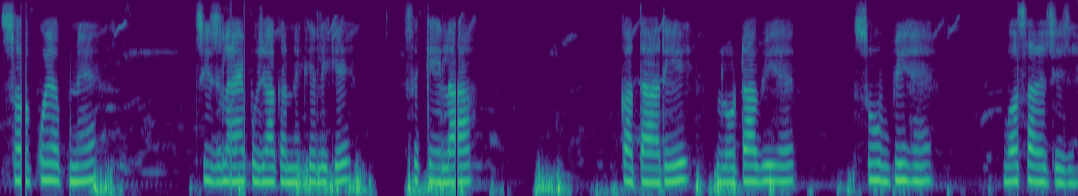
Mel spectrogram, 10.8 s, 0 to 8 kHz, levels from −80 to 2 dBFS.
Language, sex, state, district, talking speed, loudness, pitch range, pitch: Hindi, female, Bihar, Lakhisarai, 120 wpm, -27 LUFS, 230-245 Hz, 235 Hz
